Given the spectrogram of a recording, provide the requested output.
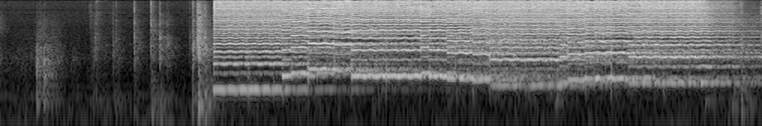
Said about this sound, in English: that's the main lead of the intro of the break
